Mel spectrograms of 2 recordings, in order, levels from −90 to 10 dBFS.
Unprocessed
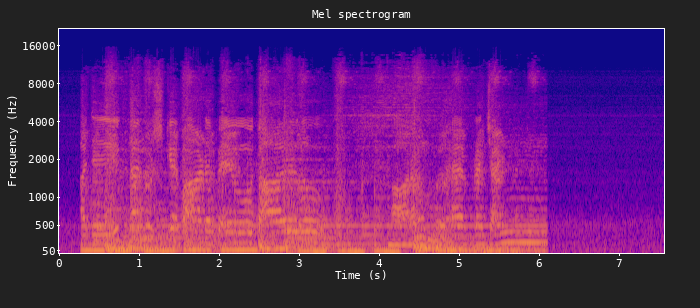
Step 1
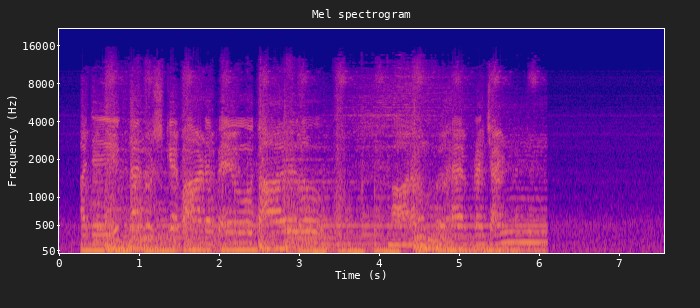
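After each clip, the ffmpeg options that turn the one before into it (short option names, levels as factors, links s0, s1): -af "equalizer=f=3200:t=o:w=0.25:g=2.5"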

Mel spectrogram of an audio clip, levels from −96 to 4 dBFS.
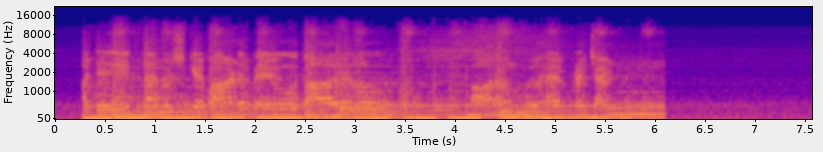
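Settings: -af "aeval=exprs='0.282*(cos(1*acos(clip(val(0)/0.282,-1,1)))-cos(1*PI/2))+0.00316*(cos(4*acos(clip(val(0)/0.282,-1,1)))-cos(4*PI/2))':c=same"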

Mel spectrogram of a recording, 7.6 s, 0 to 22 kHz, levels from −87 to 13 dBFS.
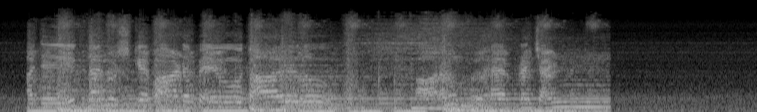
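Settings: -af anull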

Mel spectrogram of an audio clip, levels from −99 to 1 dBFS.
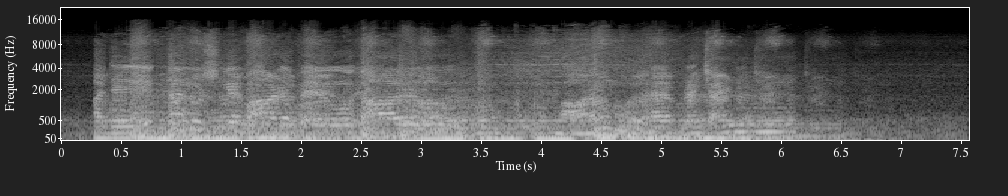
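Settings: -filter_complex "[0:a]asplit=5[s0][s1][s2][s3][s4];[s1]adelay=415,afreqshift=-100,volume=0.282[s5];[s2]adelay=830,afreqshift=-200,volume=0.0933[s6];[s3]adelay=1245,afreqshift=-300,volume=0.0305[s7];[s4]adelay=1660,afreqshift=-400,volume=0.0101[s8];[s0][s5][s6][s7][s8]amix=inputs=5:normalize=0,flanger=delay=17:depth=7.8:speed=1.1"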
